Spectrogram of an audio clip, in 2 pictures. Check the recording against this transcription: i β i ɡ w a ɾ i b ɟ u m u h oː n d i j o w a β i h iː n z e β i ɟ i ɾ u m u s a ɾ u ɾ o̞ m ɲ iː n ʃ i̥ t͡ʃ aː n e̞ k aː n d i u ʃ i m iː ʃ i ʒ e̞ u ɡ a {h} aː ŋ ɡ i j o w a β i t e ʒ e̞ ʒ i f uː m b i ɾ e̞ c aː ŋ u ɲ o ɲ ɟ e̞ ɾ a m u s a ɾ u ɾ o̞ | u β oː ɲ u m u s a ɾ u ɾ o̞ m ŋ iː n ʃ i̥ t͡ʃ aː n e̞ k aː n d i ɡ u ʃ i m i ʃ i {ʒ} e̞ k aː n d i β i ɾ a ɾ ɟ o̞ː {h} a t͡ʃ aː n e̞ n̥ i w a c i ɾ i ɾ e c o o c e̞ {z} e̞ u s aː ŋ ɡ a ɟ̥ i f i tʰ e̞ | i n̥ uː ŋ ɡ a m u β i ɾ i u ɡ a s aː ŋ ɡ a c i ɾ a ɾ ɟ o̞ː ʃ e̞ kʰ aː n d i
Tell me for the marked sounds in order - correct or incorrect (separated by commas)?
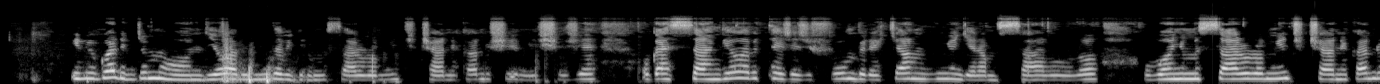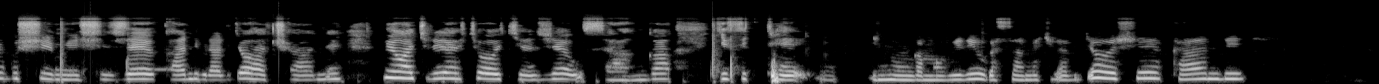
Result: incorrect, correct, correct, incorrect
